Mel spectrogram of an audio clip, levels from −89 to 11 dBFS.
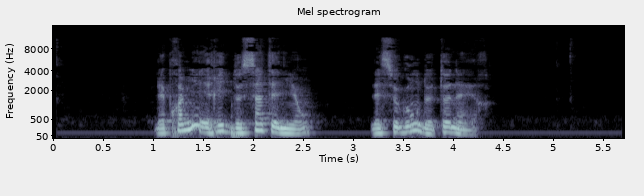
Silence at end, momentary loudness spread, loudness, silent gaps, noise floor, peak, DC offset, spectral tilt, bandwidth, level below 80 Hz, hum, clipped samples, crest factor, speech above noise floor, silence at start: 1.5 s; 10 LU; -21 LUFS; none; -63 dBFS; -6 dBFS; under 0.1%; -6.5 dB/octave; 11.5 kHz; -48 dBFS; none; under 0.1%; 18 dB; 44 dB; 1 s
